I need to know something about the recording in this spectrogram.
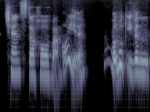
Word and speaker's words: Częstochowa: Oh, you say it Częstochowa. Częstochowa.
